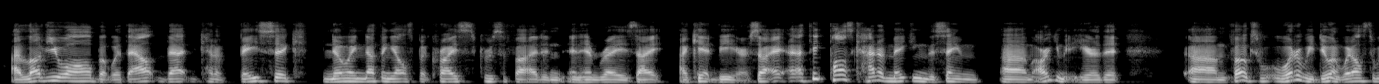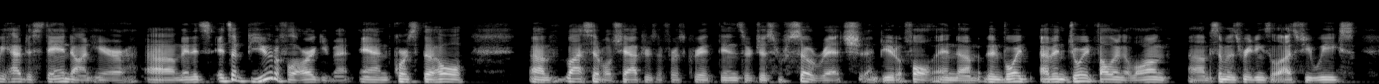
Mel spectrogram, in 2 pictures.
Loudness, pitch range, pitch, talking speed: -19 LUFS, 110-135 Hz, 115 Hz, 210 wpm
